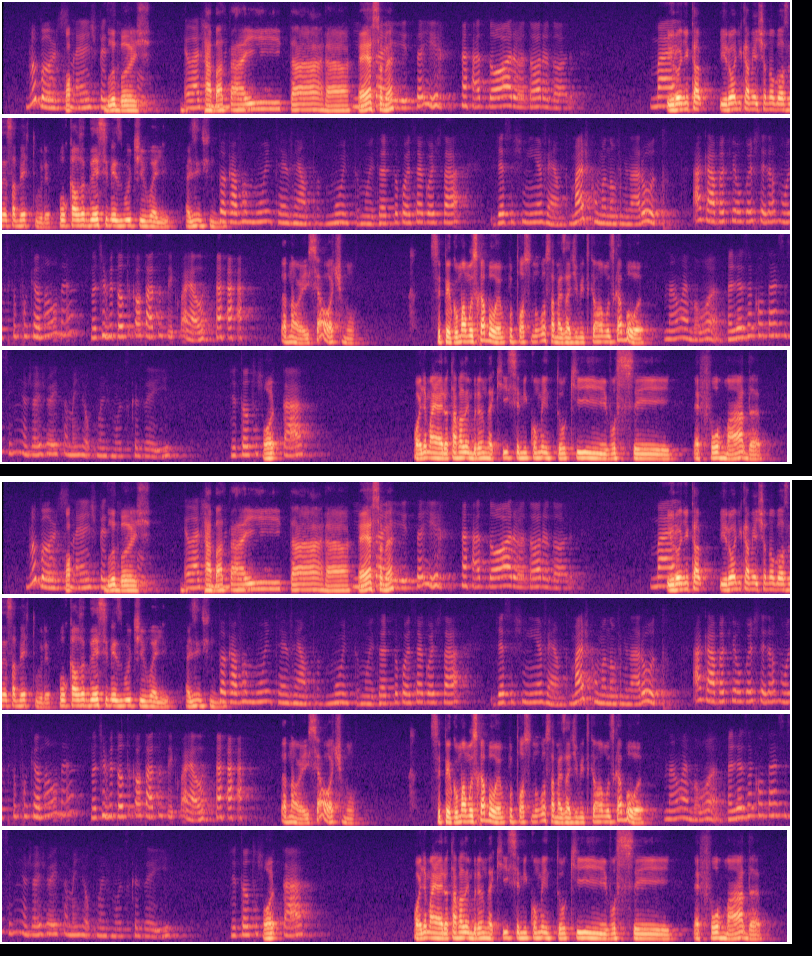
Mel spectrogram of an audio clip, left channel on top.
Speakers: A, on the left; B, on the right.
A: Bluebirds,
B: Ó,
A: né, em específico.
B: Bluebird.
A: Eu acho
B: Rabataitara.
A: muito linda. Isso
B: É essa,
A: aí,
B: né?
A: isso aí. <laughs> Adoro, adoro, adoro. Mas
B: Ironica- ironicamente, eu não gosto dessa abertura, por causa desse mesmo motivo aí. Mas enfim.
A: Tocava muito em evento, muito, muito. Antes que eu comecei a gostar de assistir em evento. Mas como eu não vi Naruto, acaba que eu gostei da música porque eu não, né, não tive tanto contato assim com ela. <laughs>
B: Ah, não, isso é ótimo. Você pegou uma música boa. Eu posso não gostar, mas admito que é uma música boa.
A: Não é boa? Às vezes acontece sim, eu já enjoei também de algumas músicas aí, de tanto escutar.
B: Ó- Olha, Mayara, eu tava lembrando aqui, você me comentou que você é formada.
